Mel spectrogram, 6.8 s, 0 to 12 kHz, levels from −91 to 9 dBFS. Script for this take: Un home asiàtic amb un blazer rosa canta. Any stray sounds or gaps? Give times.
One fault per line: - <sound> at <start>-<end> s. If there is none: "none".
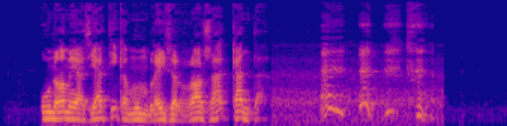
- laugh at 4.3-5.8 s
